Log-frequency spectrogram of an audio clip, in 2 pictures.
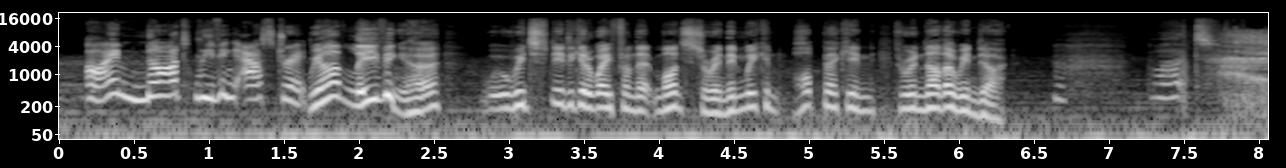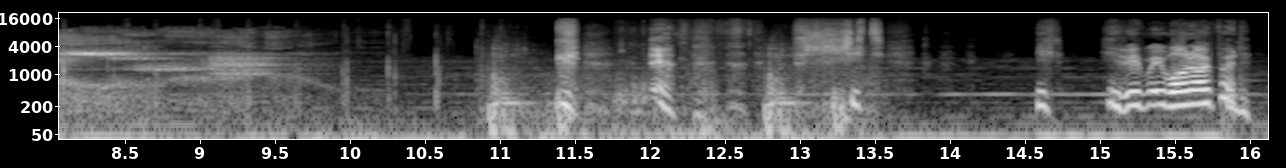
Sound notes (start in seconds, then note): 7.4 hesitant; 7.7 shrieks; 13.0 grunts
